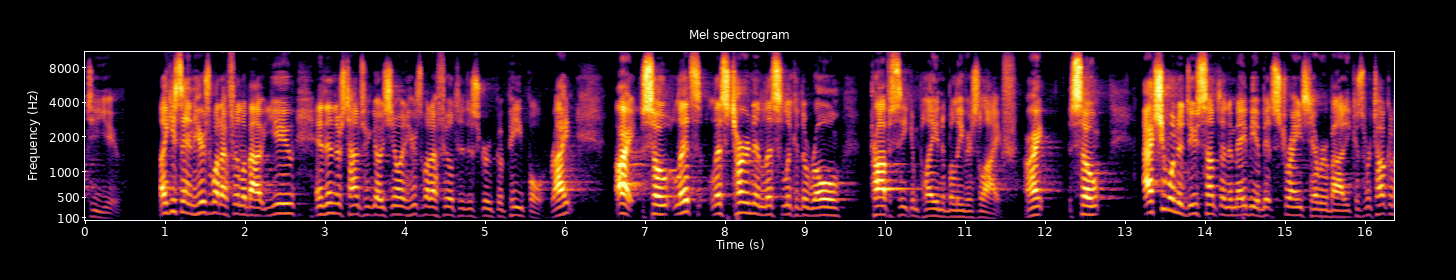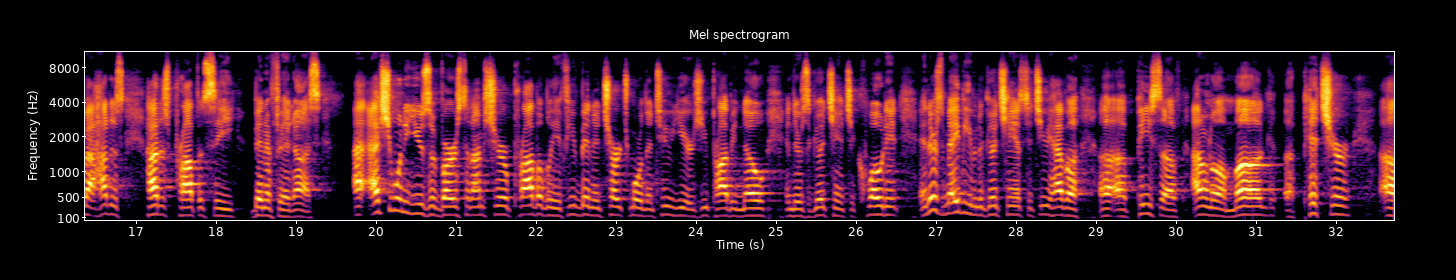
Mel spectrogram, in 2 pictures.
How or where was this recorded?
large echoing room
